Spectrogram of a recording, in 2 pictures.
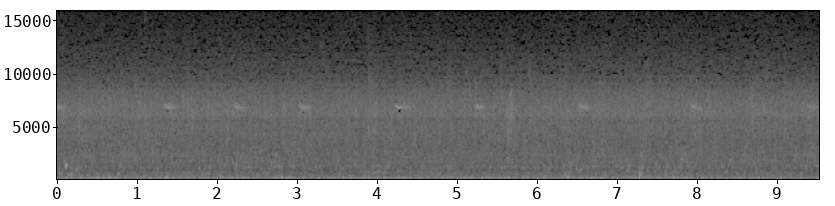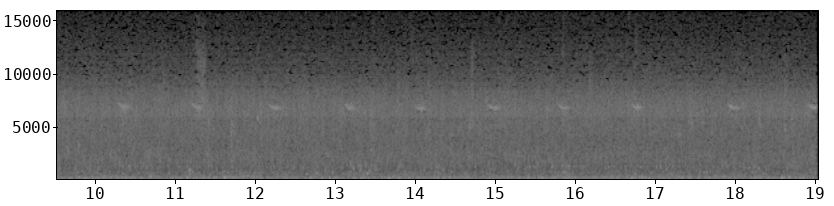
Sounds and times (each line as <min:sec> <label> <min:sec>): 0:00.0 small creek flows over pebbles and around rocks 0:19.0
